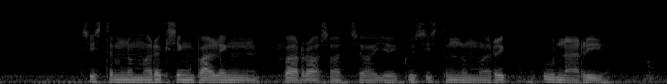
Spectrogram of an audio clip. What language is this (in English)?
Javanese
